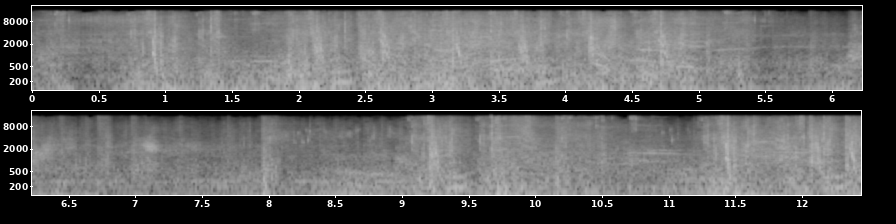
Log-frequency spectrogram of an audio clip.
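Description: A bow twangs, firing arrows again and again.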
